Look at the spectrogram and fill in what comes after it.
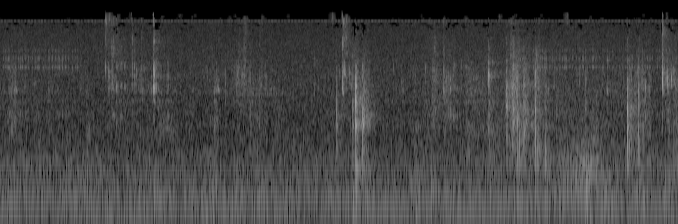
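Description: A person chewing a mouthful of food close to the microphone, with scattered wet mouth clicks and crackles, the sharpest about halfway through. A fork picks through beef bulgogi fries in a foam takeout box.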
